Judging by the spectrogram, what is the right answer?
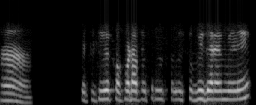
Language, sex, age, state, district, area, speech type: Odia, female, 60+, Odisha, Jharsuguda, rural, conversation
